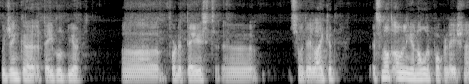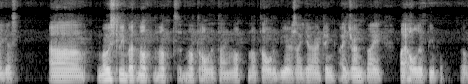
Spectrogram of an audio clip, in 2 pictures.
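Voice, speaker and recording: With a Dutch accent, a man speaks at a moderate pace in a fairly low pitch. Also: ordinary pitch variation. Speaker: hospital communications manager. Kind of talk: interview.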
